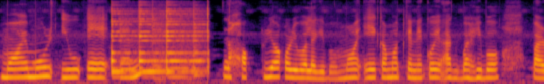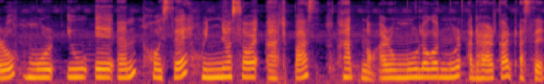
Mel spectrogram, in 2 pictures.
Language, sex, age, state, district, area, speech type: Assamese, female, 18-30, Assam, Sivasagar, rural, read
